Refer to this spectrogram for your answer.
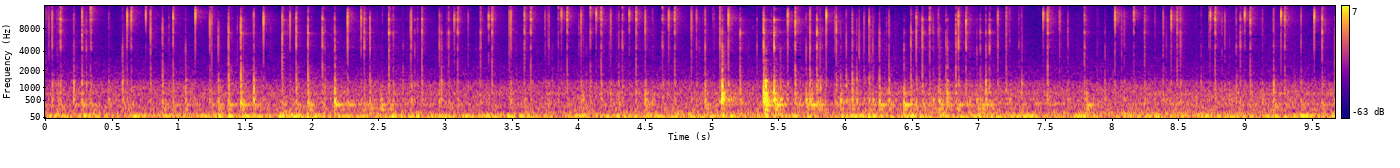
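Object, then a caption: Small glass planter filled with soil. Long fingernails of both hands tap fast on the sides of a small clear glass planter filled with soil, pebbles and a succulent, standing on a wooden table. The result is a rapid, uneven stream of short, bright clicks that die away almost at once over a steady low hum, with a few louder taps just past the middle.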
